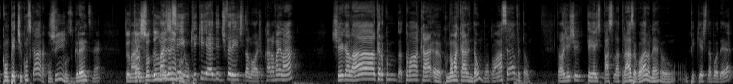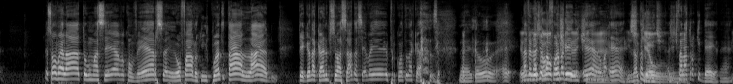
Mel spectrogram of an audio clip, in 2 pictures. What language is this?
Portuguese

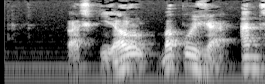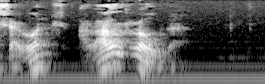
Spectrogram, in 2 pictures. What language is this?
Catalan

